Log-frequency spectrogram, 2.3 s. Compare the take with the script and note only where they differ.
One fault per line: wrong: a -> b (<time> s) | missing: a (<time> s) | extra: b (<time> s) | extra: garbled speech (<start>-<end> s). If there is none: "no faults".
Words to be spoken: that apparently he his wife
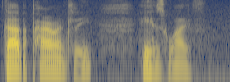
no faults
